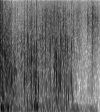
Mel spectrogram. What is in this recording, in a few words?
headshot, weapons; cstrike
